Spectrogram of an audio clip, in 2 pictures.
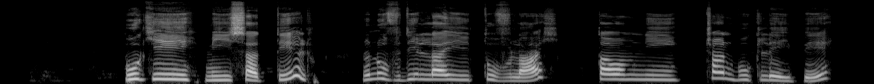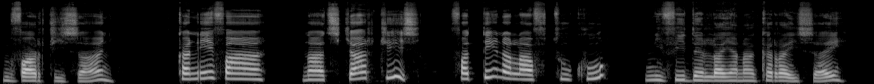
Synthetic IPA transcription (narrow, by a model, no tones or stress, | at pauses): b̥ukimiisat̪elu̥ | nunuvud̪inilajt̪uvulahi̥ | t̪awamini | ʈ͡ʂanubukileib̥e | mivaɾuʈ͡ʂizani̥ | kanefə | nat͡si̥kʲaɾiʈ͡ʂizi̥ | fat̪enəlafi̥t̪ʰukʰu | nivid̪inlajanakirajiz̥aj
